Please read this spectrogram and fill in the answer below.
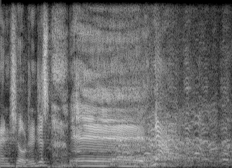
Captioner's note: heavy breathing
